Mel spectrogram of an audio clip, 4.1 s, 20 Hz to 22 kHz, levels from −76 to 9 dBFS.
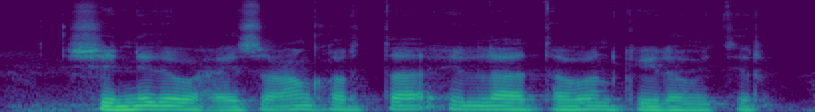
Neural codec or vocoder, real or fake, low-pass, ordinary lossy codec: none; real; none; none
